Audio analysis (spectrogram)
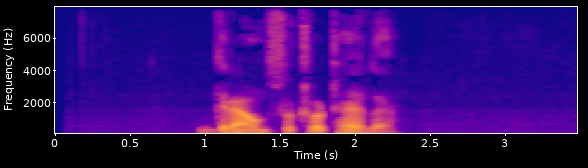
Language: Dhatki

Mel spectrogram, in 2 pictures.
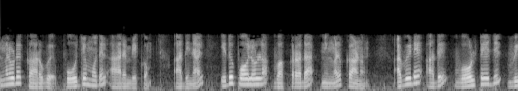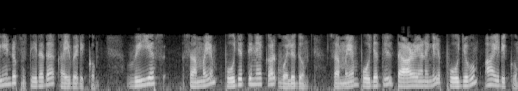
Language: Malayalam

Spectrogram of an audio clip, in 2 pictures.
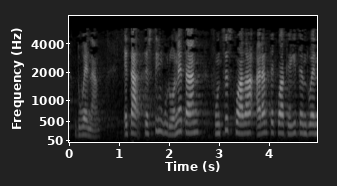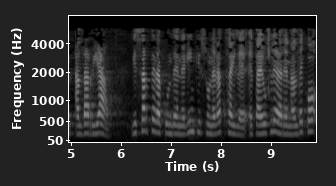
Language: Basque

